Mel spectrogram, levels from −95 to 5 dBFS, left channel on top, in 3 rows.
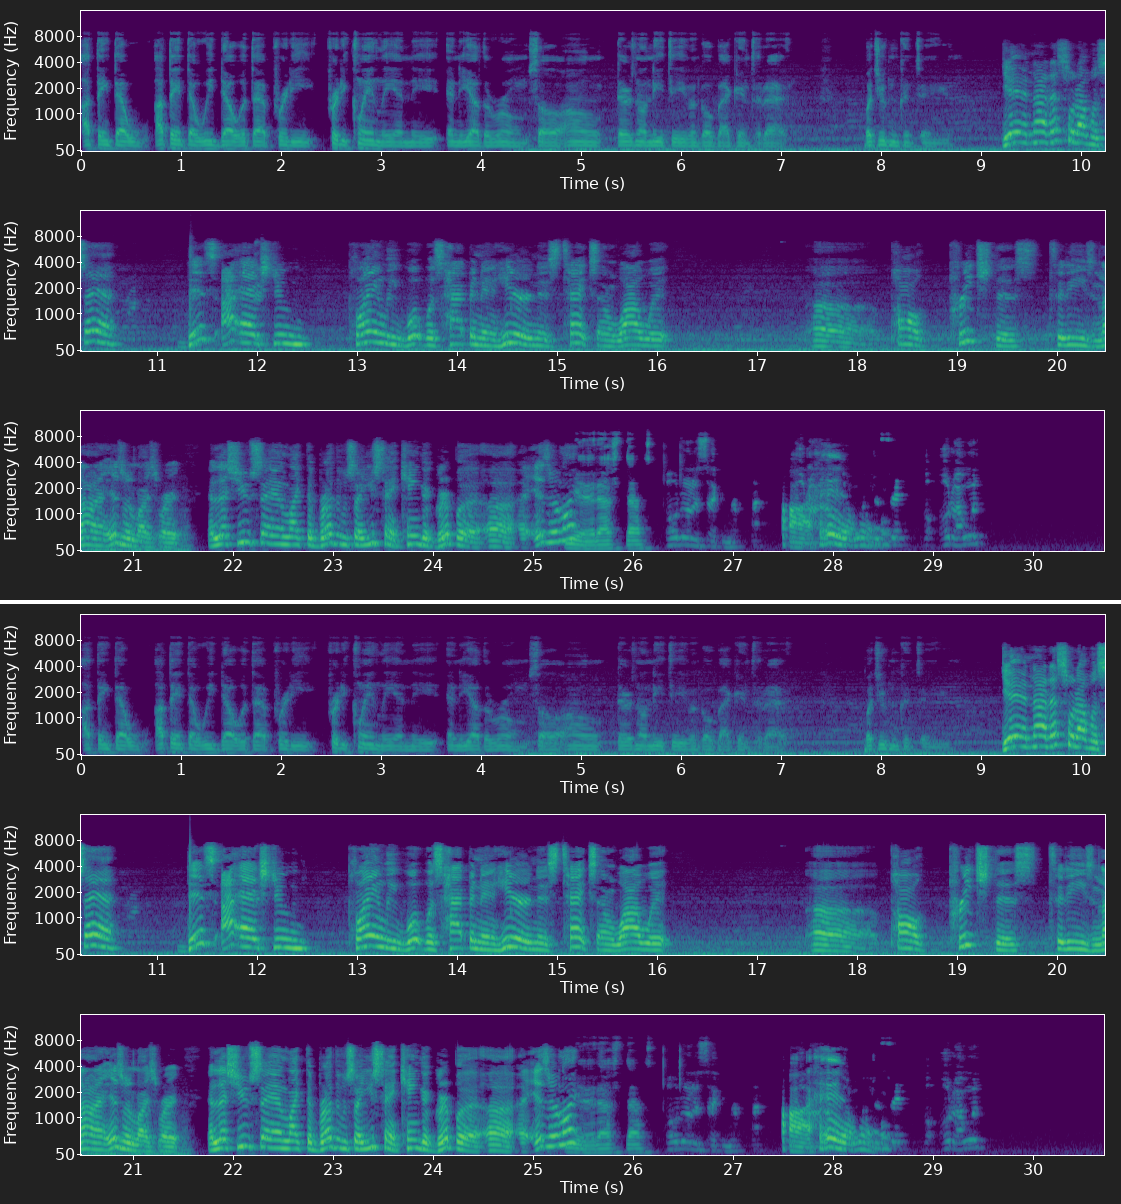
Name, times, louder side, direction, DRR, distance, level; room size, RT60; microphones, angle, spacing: voice 1, 0.0-7.1 7.9-8.7 25.3-26.2, left 4 dB, 45° left, 0.3 m, -38 dB
sound 1, 4.3-21.6, equal, 10° left, 0.7 m, -45 dB
voice 2, 9.2-10.6 11.2-12.5 12.9-16.1 17.5-21.5 21.8-25.4 27.6-28.6, right 4 dB, 55° right, 0.3 m, -26 dB
voice 3, 11.8-12.1 26.3-27.1 27.6-28.7 29.1-29.5, left 3 dB, 85° left, 0.6 m, -45 dB
2.6 x 2.1 x 2.8 m
head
